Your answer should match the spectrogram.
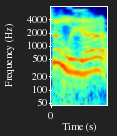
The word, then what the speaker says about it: Shaleyah: right yes I mean you put an extra emphasis on that shot but it's Shalia and what I like to tell people is that it rhymes with Aaliyah and that kind of helps to see with the word association but yes I'm Shalia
